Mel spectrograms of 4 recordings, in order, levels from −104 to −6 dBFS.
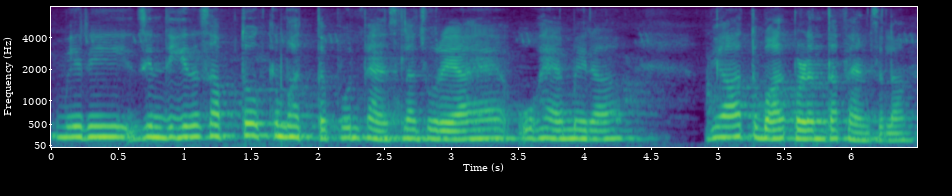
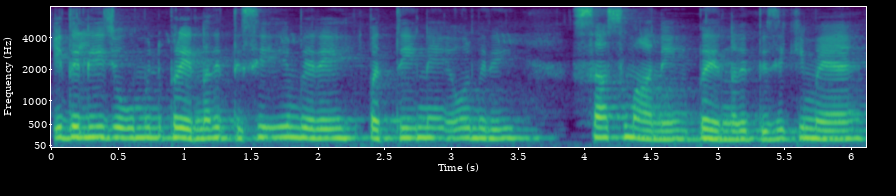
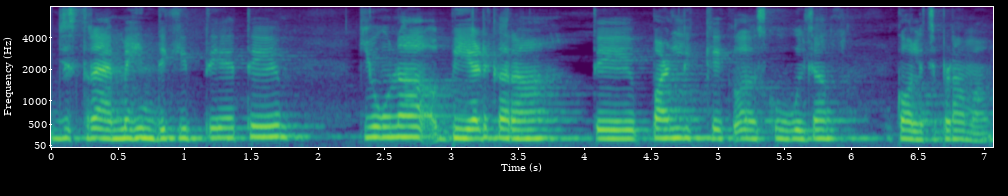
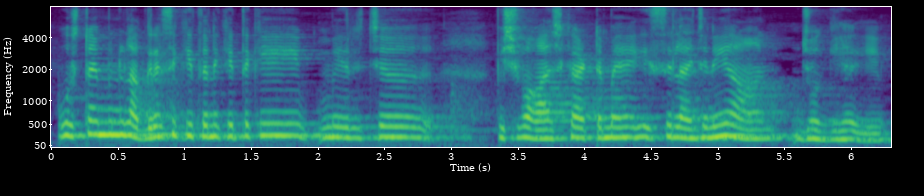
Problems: background sounds at intervals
